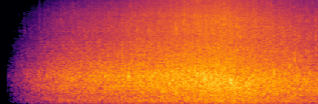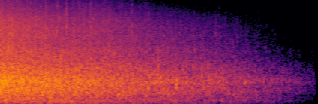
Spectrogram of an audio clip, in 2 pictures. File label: Waves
